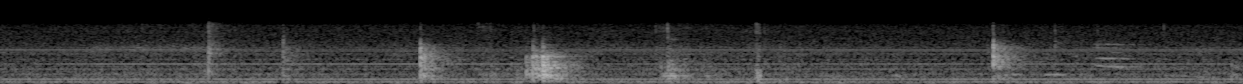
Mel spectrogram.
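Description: Alligator-clip leads being handled on a wooden table to reverse the polarity to the actuators: half a dozen separate clicks and knocks about a second apart, over a faint steady electrical hum.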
